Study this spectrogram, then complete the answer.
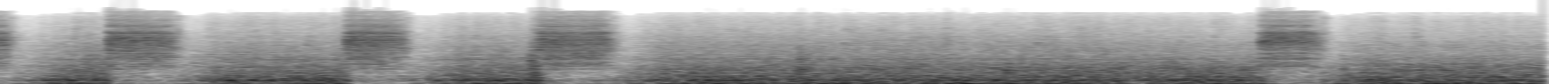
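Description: A short hiss of air sounds from the brake.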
